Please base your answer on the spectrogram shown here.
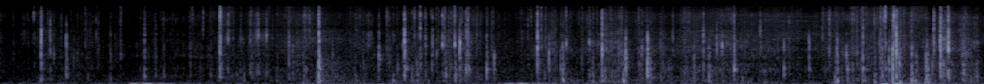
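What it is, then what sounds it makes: Plastic cracker wrapper crinkling. A hand-sized yellow plastic-film packet of TUC crackers, full of crackers, is held in both hands while fingertips squeeze and rub the wrapper. It produces a steady stream of bright, sharp crinkles and crackles with little low end, growing denser and louder toward the end.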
